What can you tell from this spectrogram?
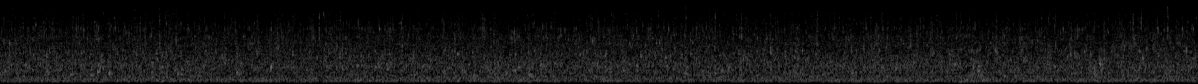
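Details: Quiet, steady rushing and trickling of a stream across the whole stretch, with no distinct animal calls.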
